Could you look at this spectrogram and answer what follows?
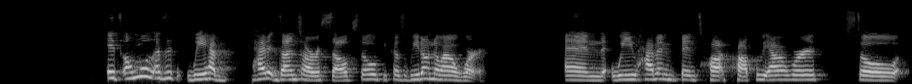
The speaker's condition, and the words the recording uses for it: Stuttering. And that helps me to speak on it more and more clearly.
